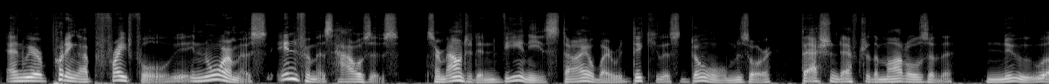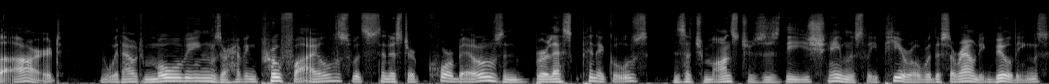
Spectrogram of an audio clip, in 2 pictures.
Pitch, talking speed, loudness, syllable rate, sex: 130 Hz, 135 wpm, -20 LUFS, 4.6 syllables/s, male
